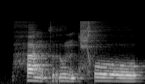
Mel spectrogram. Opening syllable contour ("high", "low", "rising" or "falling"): low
